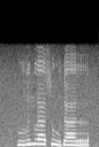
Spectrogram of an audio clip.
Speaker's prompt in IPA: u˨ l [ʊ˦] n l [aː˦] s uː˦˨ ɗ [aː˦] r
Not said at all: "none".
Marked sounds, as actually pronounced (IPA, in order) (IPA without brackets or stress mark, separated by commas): ʊ˦, aː˦, aː˦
